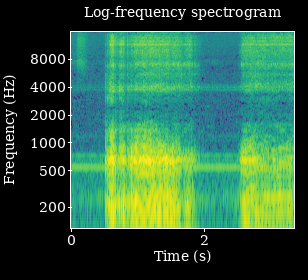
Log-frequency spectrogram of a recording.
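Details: Bailey, an 8-year-old female Chihuahua and Jack Russell Terrier mix rescue, snores while dreaming in her sleep: two long low rumbling snores with a throaty, growl-like buzz, separated by a quiet pause.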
